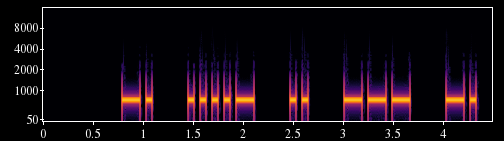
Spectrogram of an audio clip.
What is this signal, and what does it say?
Morse code, heard as a keyed tone, about 20 wpm, spaced as for 15 wpm, 700 Hz. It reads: N4ION
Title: 048 Lesson 9g - Number 4 - Call Signs 20wpm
